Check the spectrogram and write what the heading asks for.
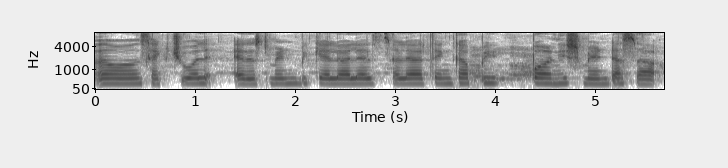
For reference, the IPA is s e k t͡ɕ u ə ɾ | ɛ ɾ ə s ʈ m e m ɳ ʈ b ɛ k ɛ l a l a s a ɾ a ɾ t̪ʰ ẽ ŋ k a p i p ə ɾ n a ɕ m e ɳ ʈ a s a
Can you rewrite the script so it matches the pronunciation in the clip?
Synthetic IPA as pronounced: s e k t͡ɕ u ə l | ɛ ɾ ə s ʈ m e ɳ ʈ b i k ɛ l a l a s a l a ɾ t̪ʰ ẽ ŋ k a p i p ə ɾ n i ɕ m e ɳ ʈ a s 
